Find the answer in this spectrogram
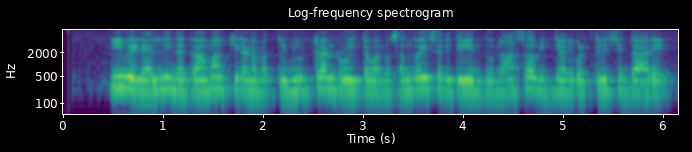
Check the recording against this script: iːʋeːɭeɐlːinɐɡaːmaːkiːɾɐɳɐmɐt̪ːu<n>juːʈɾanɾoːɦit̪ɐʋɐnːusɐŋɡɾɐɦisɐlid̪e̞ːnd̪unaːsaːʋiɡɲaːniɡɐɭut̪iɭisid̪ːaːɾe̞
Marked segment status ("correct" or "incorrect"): correct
